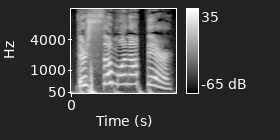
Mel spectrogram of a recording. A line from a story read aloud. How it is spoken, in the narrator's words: yelled Max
